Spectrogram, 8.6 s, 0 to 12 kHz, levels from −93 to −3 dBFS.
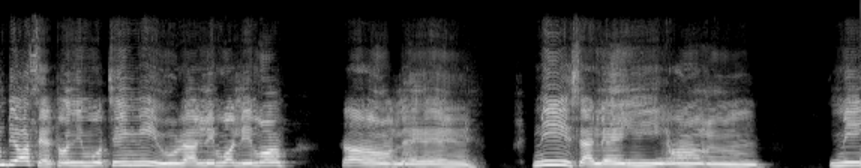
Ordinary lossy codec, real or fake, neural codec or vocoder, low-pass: none; fake; codec, 44.1 kHz, 1.7 kbps, Pupu-Codec; 10.8 kHz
